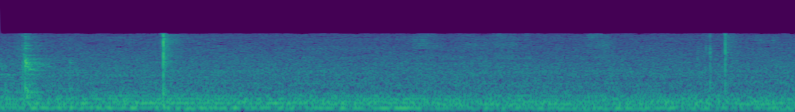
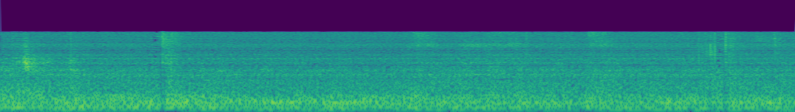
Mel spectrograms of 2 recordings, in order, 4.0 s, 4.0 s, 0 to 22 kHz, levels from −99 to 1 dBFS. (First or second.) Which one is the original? first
